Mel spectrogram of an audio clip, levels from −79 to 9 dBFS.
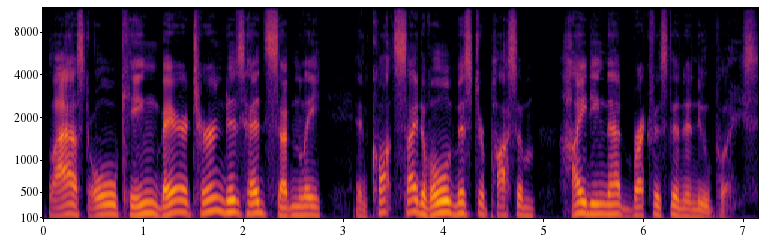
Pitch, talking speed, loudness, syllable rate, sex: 135 Hz, 195 wpm, -18 LUFS, 4.6 syllables/s, male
